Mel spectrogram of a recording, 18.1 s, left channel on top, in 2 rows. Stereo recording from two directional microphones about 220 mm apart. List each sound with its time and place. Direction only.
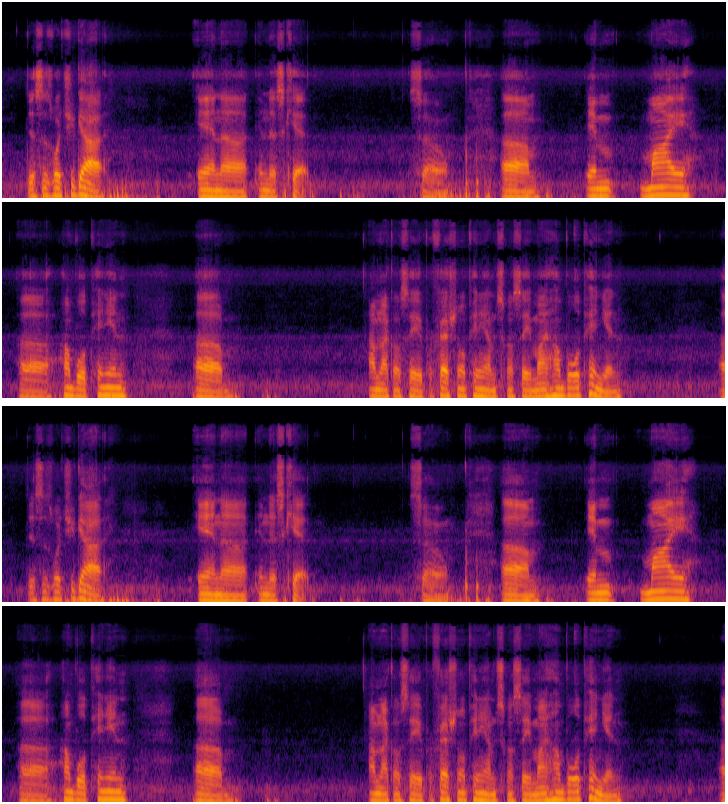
0.3 s speech: 25° left (ahead or behind)
0.9 s speech: 5° right (ahead or behind)
2.4 s speech: 10° right (ahead or behind)
5.2 s speech: 15° right (ahead or behind)
13.6 s speech: 15° right (ahead or behind)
